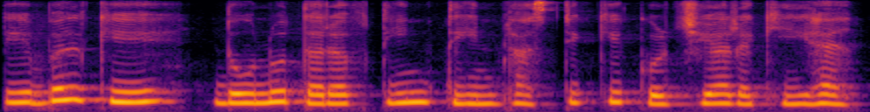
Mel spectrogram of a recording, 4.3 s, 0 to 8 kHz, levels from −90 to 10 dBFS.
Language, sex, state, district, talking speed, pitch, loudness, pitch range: Hindi, female, Assam, Kamrup Metropolitan, 150 wpm, 250 Hz, -15 LUFS, 235-275 Hz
